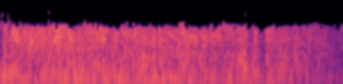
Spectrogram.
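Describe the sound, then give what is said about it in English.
A loud, sustained roar of a bomb explosion rumbles steadily for a few seconds, dense and low, before easing slightly at the end. No voices are heard. “And there was a terrible explosion.”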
